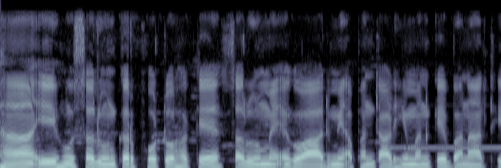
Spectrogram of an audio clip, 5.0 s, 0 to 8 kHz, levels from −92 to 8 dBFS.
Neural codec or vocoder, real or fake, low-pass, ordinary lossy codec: none; real; 7.2 kHz; none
